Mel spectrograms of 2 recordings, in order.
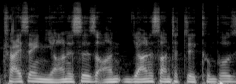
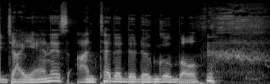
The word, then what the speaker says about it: Giannis Antetokounmpo: You know, whenever everyone, hey, y'all remember when people try saying Giannis Antetokounmpo's name? They used to say Giannis Antetokounmpo. It wasn't really that hard. You just had to sound it out phonetically, and then the G just pronounced the Y.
